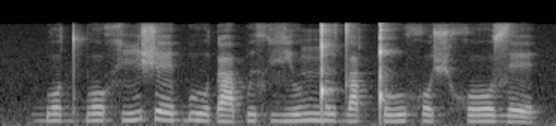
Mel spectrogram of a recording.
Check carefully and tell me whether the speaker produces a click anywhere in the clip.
yes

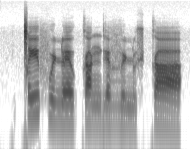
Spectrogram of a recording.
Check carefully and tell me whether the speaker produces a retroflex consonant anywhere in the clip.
yes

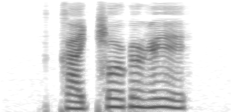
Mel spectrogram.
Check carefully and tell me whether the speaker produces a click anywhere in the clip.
no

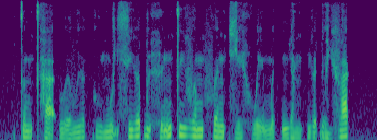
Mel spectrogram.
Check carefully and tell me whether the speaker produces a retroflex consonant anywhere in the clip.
no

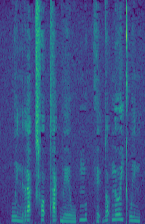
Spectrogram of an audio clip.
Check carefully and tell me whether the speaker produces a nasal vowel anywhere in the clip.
no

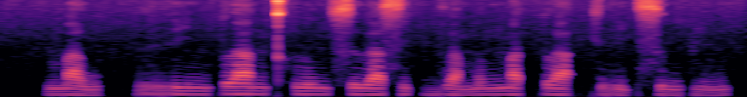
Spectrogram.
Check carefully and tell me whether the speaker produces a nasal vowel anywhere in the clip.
no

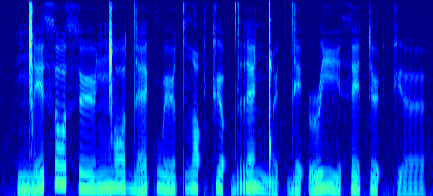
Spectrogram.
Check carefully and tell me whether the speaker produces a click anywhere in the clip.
yes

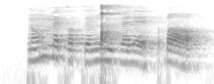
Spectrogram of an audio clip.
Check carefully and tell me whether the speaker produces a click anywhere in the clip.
yes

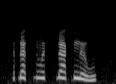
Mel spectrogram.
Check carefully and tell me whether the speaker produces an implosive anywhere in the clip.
yes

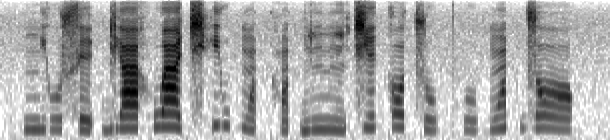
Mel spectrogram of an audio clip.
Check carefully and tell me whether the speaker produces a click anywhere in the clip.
no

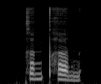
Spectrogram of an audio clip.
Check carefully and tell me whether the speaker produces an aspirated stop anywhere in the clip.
yes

